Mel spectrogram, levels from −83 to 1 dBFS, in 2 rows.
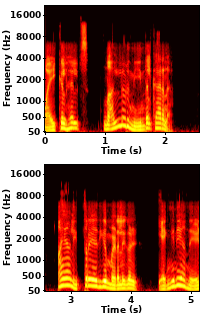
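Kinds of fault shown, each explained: Bluetooth SBC compression: The speech throughout carries plainly audible codec damage of the kind left by the SBC Bluetooth codec, likely at a low bitrate around 80 kbps. SBC splits the signal into a handful of broad sub-bands and shares out bits with no model of hearing, so when bits are scarce the upper bands are starved first. Here the treble thins and flickers in and out, and a gritty, aliased noise rides on the voice.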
